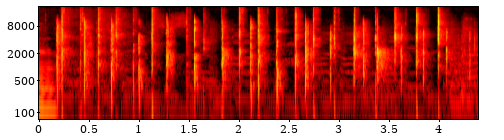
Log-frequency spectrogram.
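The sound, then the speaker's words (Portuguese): A short round of applause from a small group: quick, sharp claps in an uneven, overlapping rhythm, steady and fairly loud for about four seconds. “Uma salva de palmas.”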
